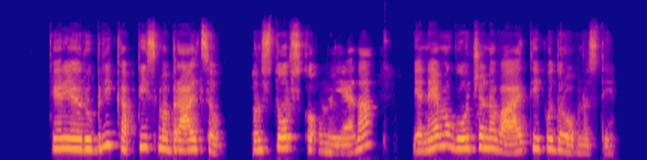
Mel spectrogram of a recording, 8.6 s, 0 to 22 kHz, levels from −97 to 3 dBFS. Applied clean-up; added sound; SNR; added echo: neural mask model Resemble Enhance denoiser.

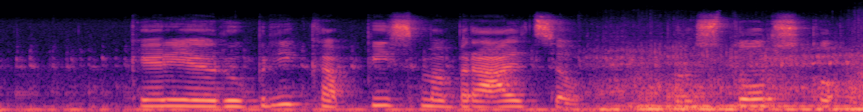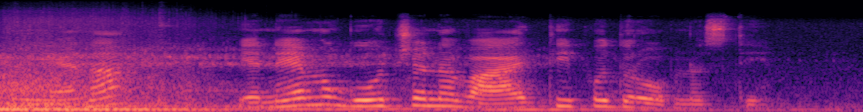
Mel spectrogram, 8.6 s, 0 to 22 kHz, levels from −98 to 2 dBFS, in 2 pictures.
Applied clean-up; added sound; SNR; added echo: none; Truck; 3 dB; none.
